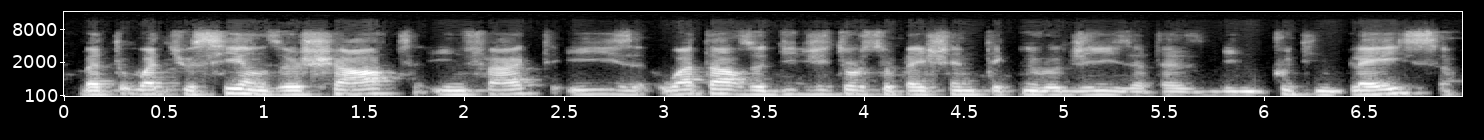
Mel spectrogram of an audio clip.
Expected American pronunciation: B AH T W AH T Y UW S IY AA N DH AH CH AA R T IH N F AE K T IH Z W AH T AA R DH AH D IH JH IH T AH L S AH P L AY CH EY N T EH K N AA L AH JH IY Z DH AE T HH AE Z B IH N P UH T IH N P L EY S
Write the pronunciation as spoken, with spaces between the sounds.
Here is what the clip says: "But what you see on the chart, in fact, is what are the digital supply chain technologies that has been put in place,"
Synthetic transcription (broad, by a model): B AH T W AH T Y UW S IY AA N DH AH SH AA R T IH N F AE K T IH Z W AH T AA R DH AH D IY JH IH T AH L S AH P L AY SH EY N T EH K N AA L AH JH IY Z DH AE T HH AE Z B IH N P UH T IH N P L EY S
